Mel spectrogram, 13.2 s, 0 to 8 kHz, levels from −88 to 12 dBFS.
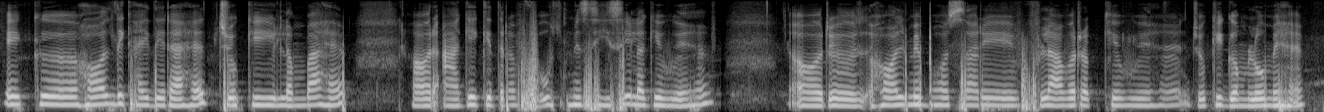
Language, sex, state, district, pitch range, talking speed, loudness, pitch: Hindi, female, Jharkhand, Sahebganj, 180-205 Hz, 155 wpm, -14 LUFS, 190 Hz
